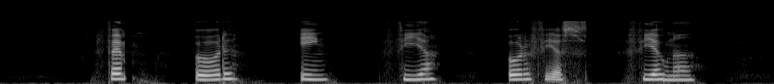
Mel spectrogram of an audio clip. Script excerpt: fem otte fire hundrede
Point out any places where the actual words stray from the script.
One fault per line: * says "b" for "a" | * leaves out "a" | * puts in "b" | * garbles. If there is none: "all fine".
* puts in "en fire otteogfirs"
